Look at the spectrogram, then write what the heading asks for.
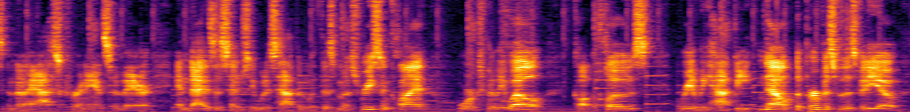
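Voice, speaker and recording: A man's voice: lowish voice, fairly bright tone, far from the mic. A young man with an American accent, casually explaining his freelance sales process in a candid vlog. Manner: candid and conversational, with self-corrections and quick quoted asides. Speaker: freelance email marketer. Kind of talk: casual talking-head vlog.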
